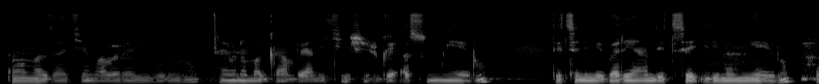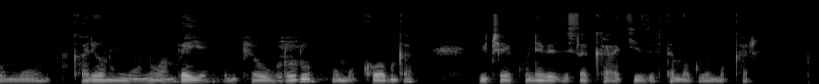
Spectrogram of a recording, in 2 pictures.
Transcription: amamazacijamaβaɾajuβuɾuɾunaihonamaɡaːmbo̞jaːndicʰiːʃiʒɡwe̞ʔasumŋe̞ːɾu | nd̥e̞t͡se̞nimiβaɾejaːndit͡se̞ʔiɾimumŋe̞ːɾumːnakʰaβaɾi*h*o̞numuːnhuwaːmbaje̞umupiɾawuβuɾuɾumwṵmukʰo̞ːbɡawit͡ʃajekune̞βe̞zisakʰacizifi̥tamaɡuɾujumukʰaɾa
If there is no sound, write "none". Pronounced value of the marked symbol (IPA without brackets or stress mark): h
